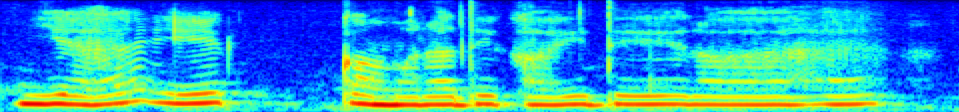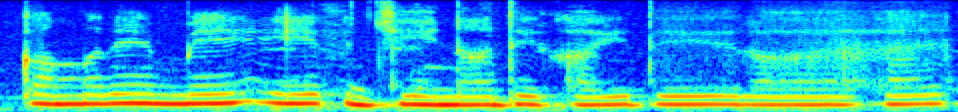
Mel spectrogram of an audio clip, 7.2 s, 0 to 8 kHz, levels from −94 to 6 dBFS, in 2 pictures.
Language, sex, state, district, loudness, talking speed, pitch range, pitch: Hindi, female, Uttar Pradesh, Saharanpur, -14 LUFS, 125 wpm, 205-230 Hz, 215 Hz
